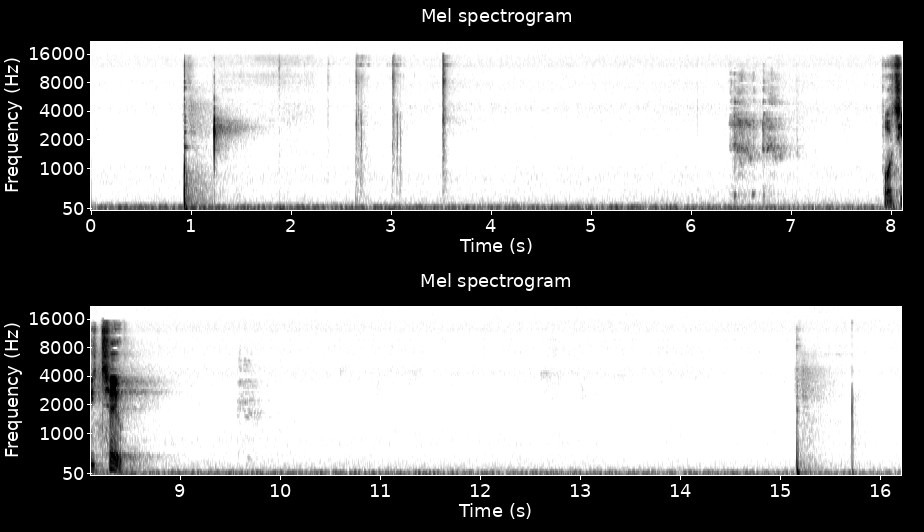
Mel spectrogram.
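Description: A snooker cue tip strikes the cue ball with a sharp click.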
